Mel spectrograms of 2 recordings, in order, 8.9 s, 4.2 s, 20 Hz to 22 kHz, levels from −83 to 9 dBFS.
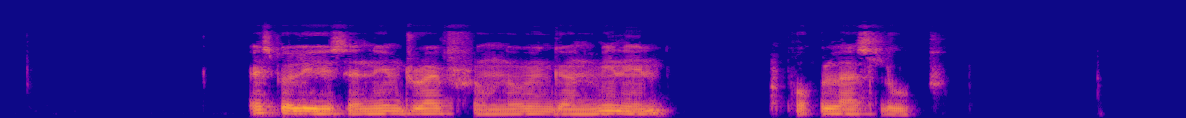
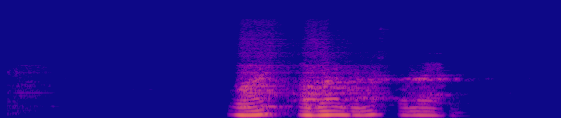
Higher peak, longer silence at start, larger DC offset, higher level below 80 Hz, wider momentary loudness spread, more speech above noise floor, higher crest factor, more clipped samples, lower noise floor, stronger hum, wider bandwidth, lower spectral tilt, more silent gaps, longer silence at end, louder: first, -2 dBFS vs -16 dBFS; first, 1.85 s vs 1.7 s; neither; about the same, -66 dBFS vs -70 dBFS; first, 21 LU vs 11 LU; first, 69 dB vs 56 dB; about the same, 18 dB vs 20 dB; neither; about the same, -86 dBFS vs -87 dBFS; neither; second, 9.4 kHz vs 11 kHz; second, -6 dB/octave vs -8 dB/octave; neither; first, 1.85 s vs 0.85 s; first, -18 LUFS vs -33 LUFS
